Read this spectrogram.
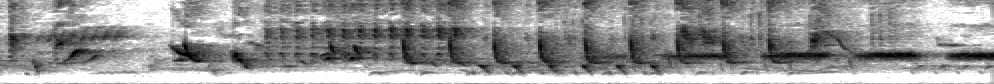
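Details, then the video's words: Nightingale singing in a fast burst of buzzy trills and high repeated notes that run together continuously, with a faint low background hum. "Bülbül sesi"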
